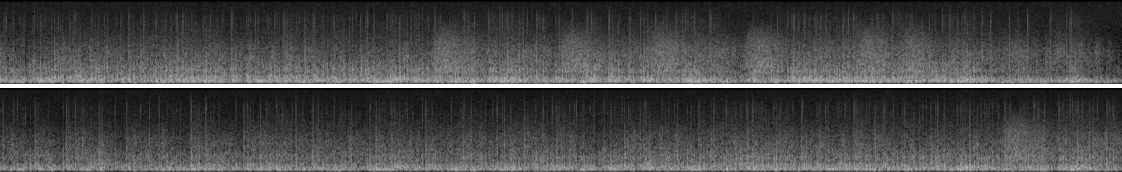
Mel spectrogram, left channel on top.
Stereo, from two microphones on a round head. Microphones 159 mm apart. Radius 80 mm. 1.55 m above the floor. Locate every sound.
Only background noise.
